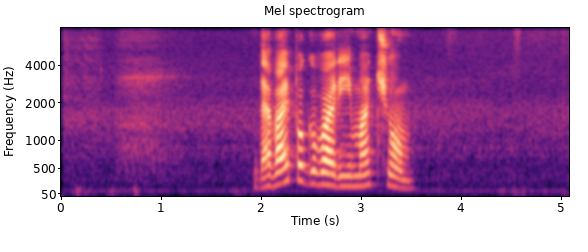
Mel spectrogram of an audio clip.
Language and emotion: Russian, neutral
